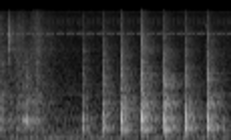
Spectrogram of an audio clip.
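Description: Hand tapping the bottom of an upturned cardboard muffin-mix box to shake the dry mix out into a plastic bowl: about six quick taps in the second half, roughly five a second.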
